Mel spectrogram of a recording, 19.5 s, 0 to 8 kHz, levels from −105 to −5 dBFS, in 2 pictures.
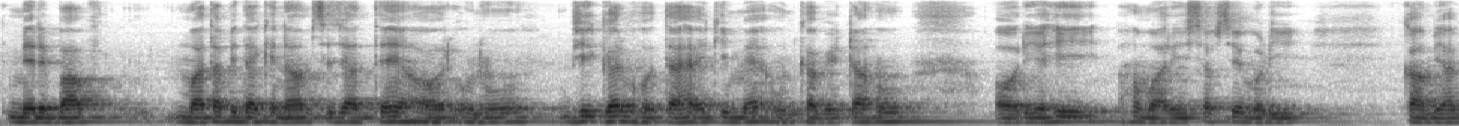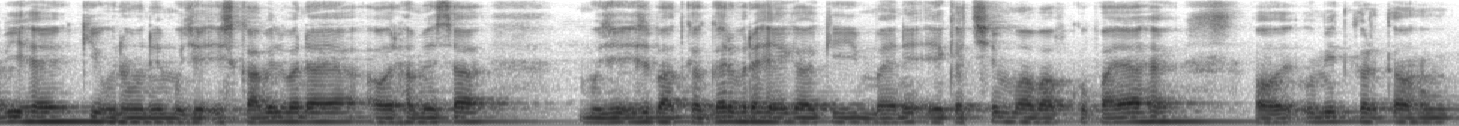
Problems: none marked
